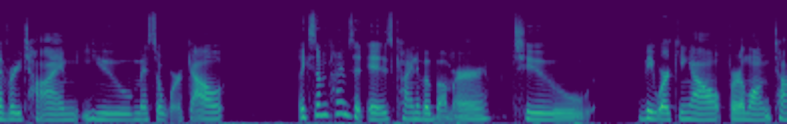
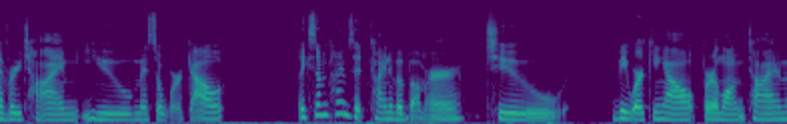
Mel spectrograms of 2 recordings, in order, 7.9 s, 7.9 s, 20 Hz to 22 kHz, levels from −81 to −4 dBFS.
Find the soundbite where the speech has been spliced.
second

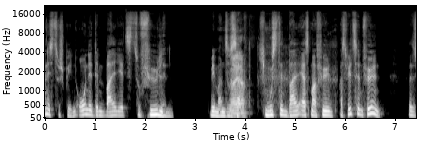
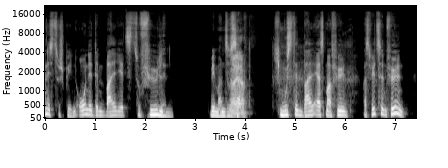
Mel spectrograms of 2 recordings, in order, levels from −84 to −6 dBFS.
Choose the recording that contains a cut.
first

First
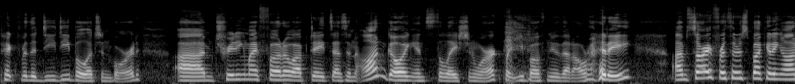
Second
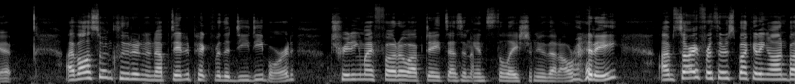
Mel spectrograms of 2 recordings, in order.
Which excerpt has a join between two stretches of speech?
second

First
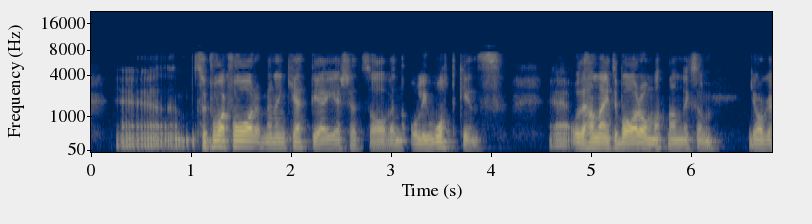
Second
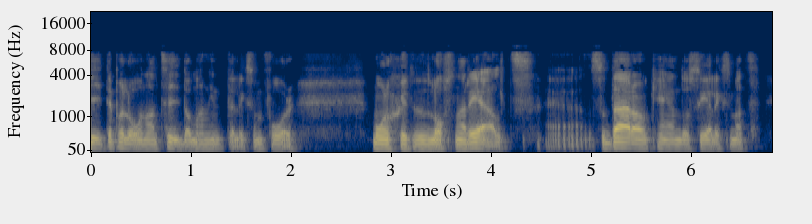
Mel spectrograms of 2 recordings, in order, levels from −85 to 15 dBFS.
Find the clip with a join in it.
first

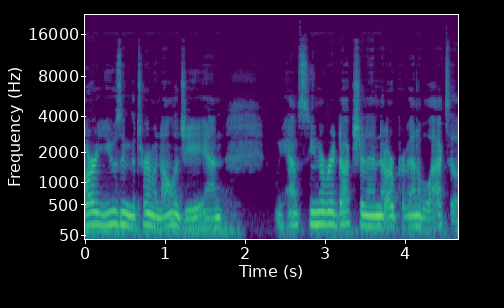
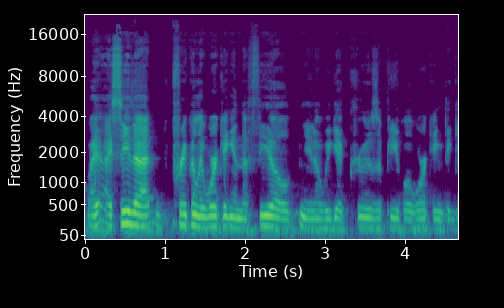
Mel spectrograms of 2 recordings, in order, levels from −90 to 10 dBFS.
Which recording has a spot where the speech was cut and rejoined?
first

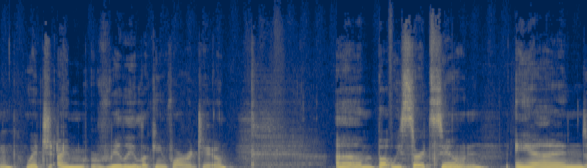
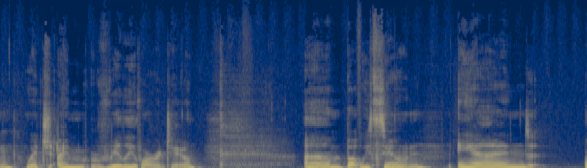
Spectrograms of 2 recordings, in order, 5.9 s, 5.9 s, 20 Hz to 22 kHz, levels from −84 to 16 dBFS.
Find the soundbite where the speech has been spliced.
second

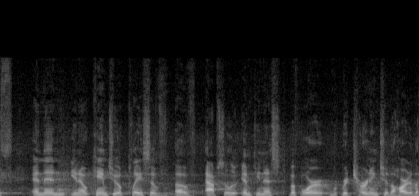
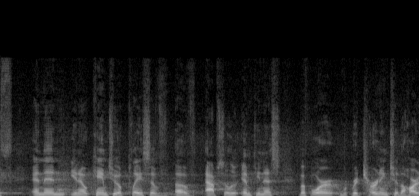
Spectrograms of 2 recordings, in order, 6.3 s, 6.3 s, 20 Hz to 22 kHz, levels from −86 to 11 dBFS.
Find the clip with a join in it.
first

